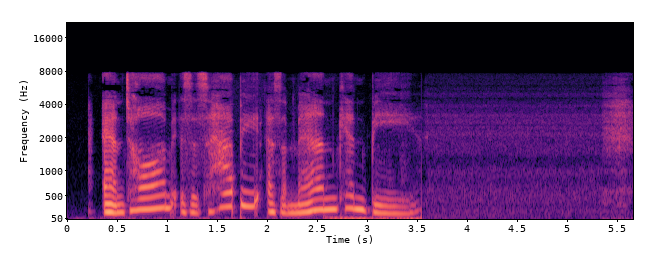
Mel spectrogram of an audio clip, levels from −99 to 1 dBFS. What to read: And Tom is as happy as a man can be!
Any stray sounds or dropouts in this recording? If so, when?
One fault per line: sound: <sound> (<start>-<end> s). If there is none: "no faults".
no faults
